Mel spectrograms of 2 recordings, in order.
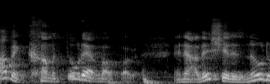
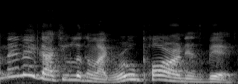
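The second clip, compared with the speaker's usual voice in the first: high, loud mocking tease; teasing homie; 8 semitones higher, 4 dB louder than usual. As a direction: needle him playfully.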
